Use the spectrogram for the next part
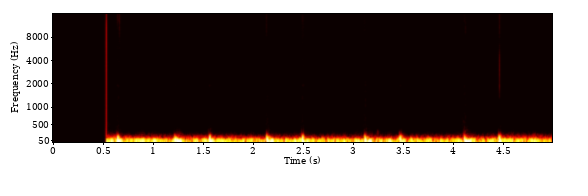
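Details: Regular paired low thumps, about 62 a minute, heard with a stethoscope at the mitral focus (apex, left midclavicular line, fifth intercostal space) in a teaching demonstration: normal first and second heart sounds.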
